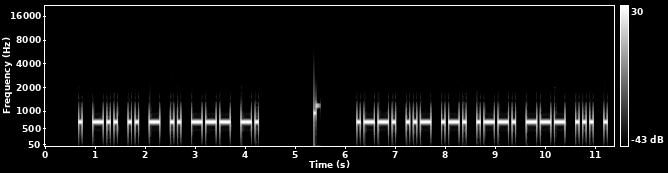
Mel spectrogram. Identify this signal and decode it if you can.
Morse code, heard as a keyed tone, about 17 wpm, 700 Hz. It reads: EDITION PURPOSE
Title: Sets of 5 Words - New Word Drill - 17wpm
